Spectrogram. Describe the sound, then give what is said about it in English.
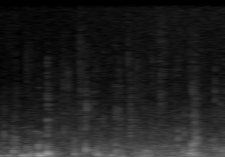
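A bubbling mud pot on the Fountain Paint Pot Trail in a park gurgles, with irregular, thick low plops and blooping bursts as gas rises up through the mud, set over a steady background hiss. “Because you have some gas coming up through that that's just coming up through the mud and it makes a cool sound.”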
